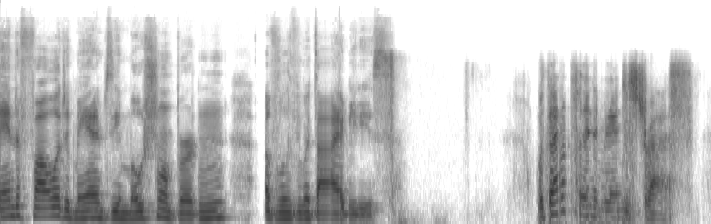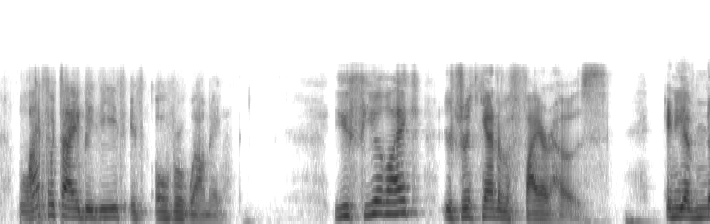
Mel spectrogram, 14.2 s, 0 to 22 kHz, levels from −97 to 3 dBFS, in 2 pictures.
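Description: A short stall from a late packet hits this speech recording at 3.21 to 3.33 s, just after "burden of living with". The packet arrived late and the jitter buffer ran dry, so the receiver stretched the last sound for 92 ms and then resumed from the same point. Nothing is lost, but the sound hangs unnaturally and adds that much delay. Short concealed packet loss follows at 3.39 to 3.42 s and again at 3.48 to 3.50 s. Each time about 20 ms of audio never reached the decoder, and the receiver covered the gap by extending the preceding sound before blending back, leaving a brief smear or wobble. A call bitrate drop begins at 3.85 s and lasts to the end. The encoder fell from 64 kbps to 6 kbps, bottoming out for 3.67 s, and the audio bandwidth shrank from 20 kHz to 6 kHz, so the speech turns coarse, watery and muffled. A jitter buffer speed-up runs from 9.12 to 9.99 s. The receiver trimmed short pitch-period slices to drain excess buffered audio, removing about a tenth of a second, so the speech plays roughly 10% fast at unchanged pitch and sounds hurried.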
